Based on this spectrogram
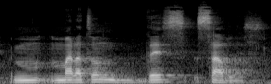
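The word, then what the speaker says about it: Marathon des Sables: que é, corrige-me se eu estiver errado na pronúncia, Maratón des Sables.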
